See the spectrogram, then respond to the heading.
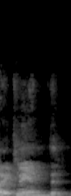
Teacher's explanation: si el verbo termina en una letra con sonido como limpiar, la N tiene voz, entonces la ED se va a pronunciar como D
